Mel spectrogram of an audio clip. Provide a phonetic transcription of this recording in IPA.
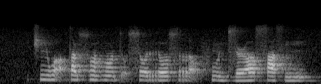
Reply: t͡ʃ ĩ w ɔ̰ tˤ ɨ sʷ ə̃ ðˤ õ t o̰ s o r u sˤ r ɔ̰ f ũ d͡z ə˞ sˤ ʌ s ĩ

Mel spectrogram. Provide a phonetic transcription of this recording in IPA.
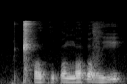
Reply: ǁʰ ɔ kʷ ɪ ɓ ɔ ŋ ɔ ɠ ɔ v i

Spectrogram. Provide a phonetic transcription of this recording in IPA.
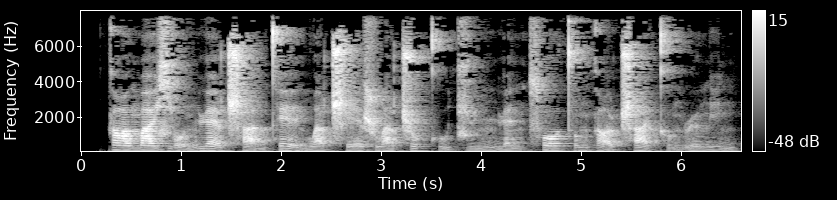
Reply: k ɑ˦ ʊ̯ m a˦ ɪ̯ ɕ j o̰˨˩ ʊ̯ n̪ ɥ ɛ˥˨ ʈ͡ʂʰ a̰˨˩ n t̪ʰ e˥˨ ɪ̯ n̪ w ä˨˦ ʈ͡ʂʰ e˨˦ ɪ̯ ʂ w ä˨˦ ʈ͡ʂ u˥˨ kʰ ṵ˨˩ t͡ɕ y˨˦ n n̪ ɥ ɛ˨˦ n t͡sʰ o˦ ʊ̯ t̪ʰ ʊ˨˦ ŋ k ɑ̰˨˩ ʊ̯ ʈ͡ʂʰ a˥˨ ɪ̯ kʰ ʊ̰˨˩ ŋ ɻ ɻ̩˦ n̪ i˥˨ n

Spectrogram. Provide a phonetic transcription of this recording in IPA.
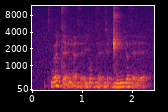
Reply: kʷʰ œ t ɛ̰ ŋ æ̰ ɦ ɛ̰ j o ɡʱ ɛ̰ ɡ ɛ̰ ɡ͡ǁ õ ɲ œ ɦ ɛ̰

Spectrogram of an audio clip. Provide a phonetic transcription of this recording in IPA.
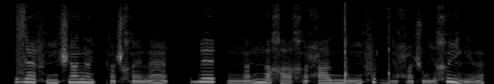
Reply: z æ˥˩ f ĩː˧ ʃ ã˥ l ə̃ː˧ i̯ kː ɑ̃˩ ʃ χ ɛ̃ː˩ l æ̃˥˩ | b ɛ˥ | nː ã˩˥ nː a˧ χ aː˩ χ ə̃˩ ħ aː˧ u̯ ŋ͡ǃ ĩː˩˥ f ʊ˧ ɡ͡ǃ ɛ̃˩ ħ ɑ̃˩ ʃ w i˩˥ χ ĩː˥˩ lʲ ə̃ː˩˥

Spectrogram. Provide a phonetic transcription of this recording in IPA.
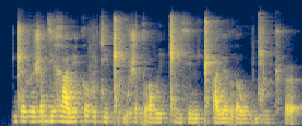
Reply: ɖ͡ʐ e v ʏ ʒ ɐ dʲ e ɣ a lʲ e k ɤ v ə t͡ɕ i ɡ͡ǁ ə ɡ u ʒ ɐ ɡ r ɔ β i ǁ e̤ sʲ u nʲ u ǁʰ a lʲ ɤ r ɤ w ṳ d͡ʑ ṳ ʈ͡ʂʰ ə˞

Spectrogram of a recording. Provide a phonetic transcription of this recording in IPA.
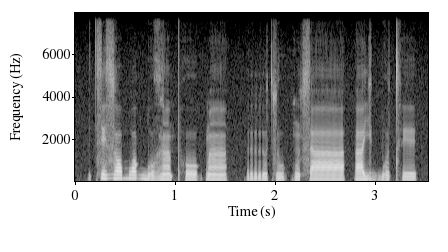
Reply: t͡s ɪ˦ z ɔ˦ b ɔ˦ ɡ͡b o˨ ɣ ã˦ pʰ oː˦ k͡p ã˦ | r u˨ t͡s uː˨ k ũ˨ s aː˦ | a˦ j ɪ˦ ɡ͡b o˨ tʰ ɪ˦

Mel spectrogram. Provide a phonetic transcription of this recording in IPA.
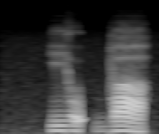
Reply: j ʊ˦ ʔ b ä˦˨

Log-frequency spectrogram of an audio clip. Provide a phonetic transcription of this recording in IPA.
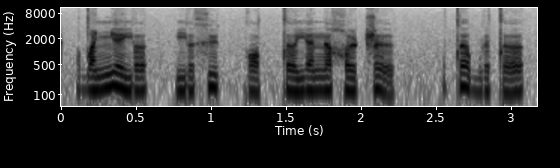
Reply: dˤ ɛ ɲ e j ə | j ɘ x y kː ɔ tː ə j ɛ n ɘ χ y ʈ͡ʂ ɘ | t ə b ɘ t ə

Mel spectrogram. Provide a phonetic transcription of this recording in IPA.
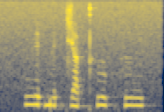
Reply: ŋ e˥˩ ʔ b e˨˩ ʔ t͡ɕ a˨˩ p̚ kʰ l u˥˩ k̚ h ɯ˧ ŋ

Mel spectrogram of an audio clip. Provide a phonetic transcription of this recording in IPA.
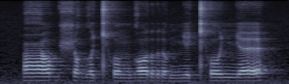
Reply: ʕ ɔ ɡ ʃ ɔ ɡ ɔ cʰ o ŋ ɡ ɔ r o ɡ ɲ e cʰ o ɲ ɛ

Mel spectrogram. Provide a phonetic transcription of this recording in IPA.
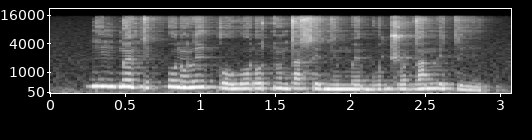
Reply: ɡ ũ˦ ɡ͡b ɛ̃˦˨ t i˨˦ k͡p u˦˨ ɾ ũ˨˦ l i˦˨ k o˨ w o˧ ɾ o˧ t ũ˧ d a˧ s i˨ d ĩ˨ m e˨ b o˨˦ d͡ʒ o˧ d a˦ n i˧ t i˨

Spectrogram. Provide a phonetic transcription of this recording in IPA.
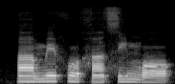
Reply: ã˦ m e˦ f o˦˨ h ã˨ s i˧ m ɔ˨

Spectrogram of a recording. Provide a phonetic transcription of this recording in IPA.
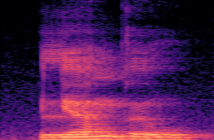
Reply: lʲ ɐ ŋ ɡ ɵ w

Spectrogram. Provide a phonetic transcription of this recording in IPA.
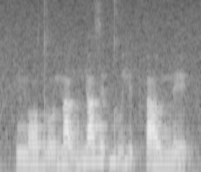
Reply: ŋ ɔ˨ d o̰˦˨ ʊ̯ n a̰˦˨ ʊ̯ ɲ ä˦ z ɪ˦ ʔ d ṵ˦˨ j ɪ˦ ʔ θ a˨ ʊ̯ n ḛ˦˨

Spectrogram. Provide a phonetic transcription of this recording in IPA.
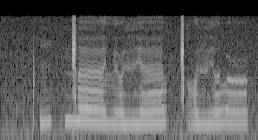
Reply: pʼ i k ŋ͡ǁ ɛː lʲ ə˞ vʲ ɛː l ɡ͡ǁ ʌ vʲ ə l ə˞

